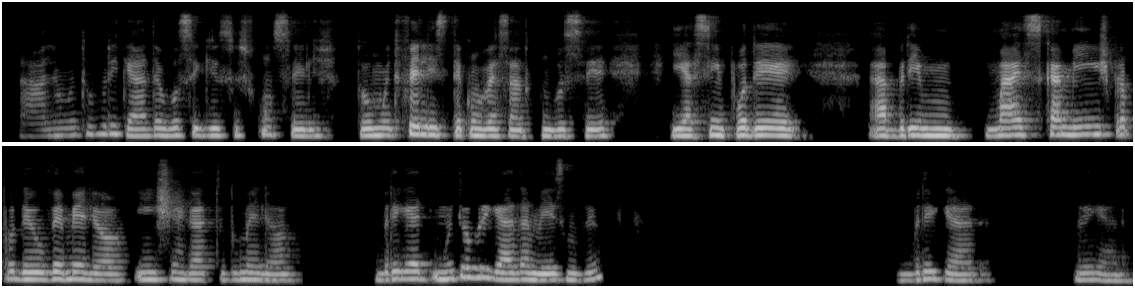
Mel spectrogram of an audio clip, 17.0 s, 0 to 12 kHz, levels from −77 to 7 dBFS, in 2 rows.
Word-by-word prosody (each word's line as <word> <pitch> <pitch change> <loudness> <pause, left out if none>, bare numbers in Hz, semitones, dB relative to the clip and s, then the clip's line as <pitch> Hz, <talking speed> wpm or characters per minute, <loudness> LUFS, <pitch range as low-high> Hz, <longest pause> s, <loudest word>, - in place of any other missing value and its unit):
Ah, 150 0 -14
o 165 - -9
muito 180 +3 -11
obrigada, 175 -5 -3
eu 170 - +1
vou 170 +1 0
seguir 170 0 -1
os 165 - -3
seus 170 0 -7
conselhos. 160 -4 -3 0.2
Estou 165 +1 +1
muito 170 -1 +1
feliz 185 -1 +4
de - - -14
ter 170 - +2
conversado 160 -2 +1
com 155 - 0
você 155 +1 -1 0.5
e, 160 +1 +4
assim, 165 +2 +3
poder 170 -1 +4 0.5
abrir 165 +1 +2 0.4
mais 175 +3 +2
caminhos 185 +1 +2
para 190 -1 -3
poder 175 -2 0
o 170 - +3
ver 175 +1 +1
melhor 155 -3 -1
e - - -3
enxergar 165 -1 -1
tudo 160 +1 -8
melhor. 150 -3 -2 0.6
Obriga 180 +2 0
muito 180 +5 0
obrigada 170 -7 +1
mesmo, 155 0 +2
viu? 170 +8 -5 2.2
Obrigada. 145 -2 -4 0.6
Obrigada. 145 -4 -5
165 Hz, 140 wpm, -22 LUFS, 160-175 Hz, 2.2 s, feliz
